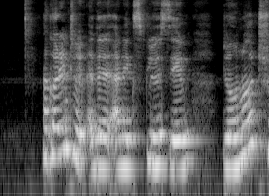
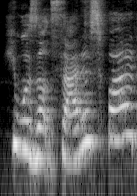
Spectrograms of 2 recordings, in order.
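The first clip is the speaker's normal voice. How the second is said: mock disbelief; 9 semitones higher than usual. Mocking Kate's incredulous reaction.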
